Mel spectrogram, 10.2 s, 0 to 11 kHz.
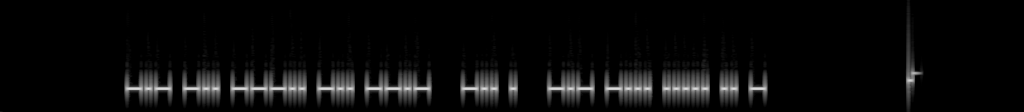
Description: Morse code, heard as a keyed tone, about 25 wpm, 700 Hz. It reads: KD8DQ DE KB5IT
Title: USA Callsign DE Callsign - 5 Characters - 25wpm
